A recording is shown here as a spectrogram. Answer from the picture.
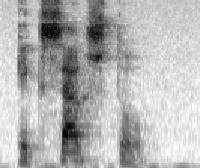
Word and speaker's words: exhausto: Thaka hua, exhausto, exhausto. Yahan pe aapne ye aise pronounce karna hai ki h yahan pe hai hi nahi.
